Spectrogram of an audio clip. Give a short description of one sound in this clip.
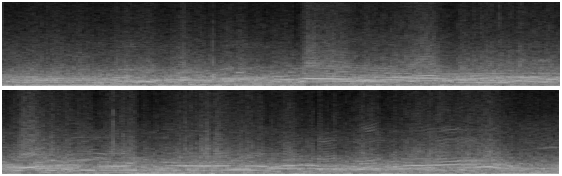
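A large crowd chatters and shouts loudly all around outdoors.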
